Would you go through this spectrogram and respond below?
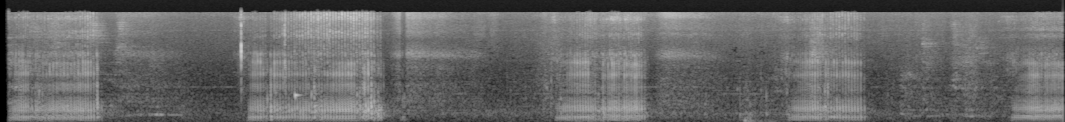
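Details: Bulldog snoring while awake: repeated harsh, rattling snorts with each breath, about five in ten seconds; noisy snoring-type breathing, recorded on a Flip Video camera.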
